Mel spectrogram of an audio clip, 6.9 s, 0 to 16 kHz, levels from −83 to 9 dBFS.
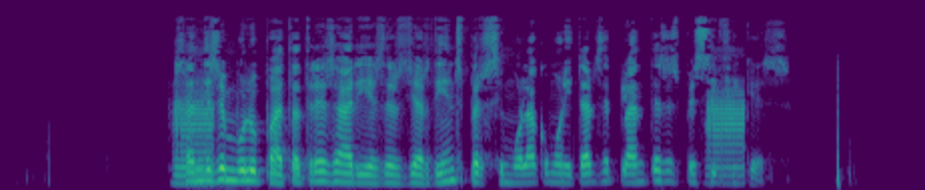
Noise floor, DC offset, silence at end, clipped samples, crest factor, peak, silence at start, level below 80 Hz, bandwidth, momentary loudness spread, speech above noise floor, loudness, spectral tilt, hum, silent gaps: -88 dBFS; under 0.1%; 1.05 s; under 0.1%; 20 dB; -8 dBFS; 1.3 s; -82 dBFS; 11.5 kHz; 21 LU; 61 dB; -27 LUFS; -3.5 dB/octave; none; none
